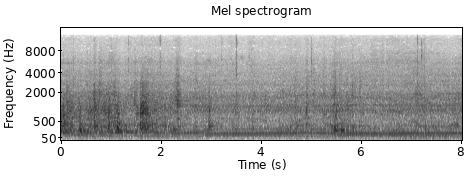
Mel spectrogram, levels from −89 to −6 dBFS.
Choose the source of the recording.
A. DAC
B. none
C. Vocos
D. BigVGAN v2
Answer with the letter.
B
